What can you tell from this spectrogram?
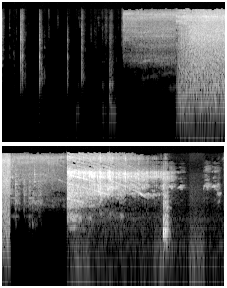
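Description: Electric angle grinder running up and cutting through a long LED light fixture. It cuts in two loud passes, one around three to four and a half seconds in and a louder one from about six seconds, then stops just before the end.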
